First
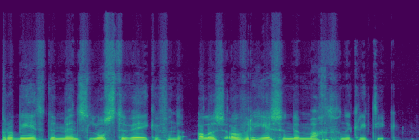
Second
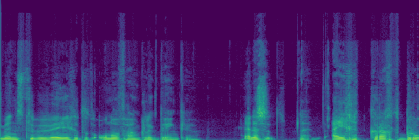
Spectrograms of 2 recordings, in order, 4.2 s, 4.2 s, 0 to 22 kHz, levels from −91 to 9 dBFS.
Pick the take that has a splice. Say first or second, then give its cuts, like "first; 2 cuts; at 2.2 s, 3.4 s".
second; 1 cut; at 2.4 s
